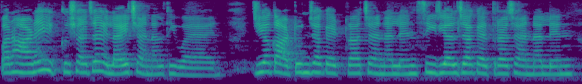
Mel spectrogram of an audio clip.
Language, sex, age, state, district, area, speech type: Sindhi, female, 18-30, Gujarat, Surat, urban, spontaneous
